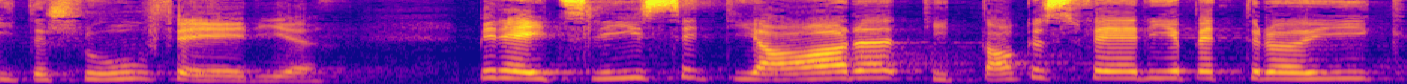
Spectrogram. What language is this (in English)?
Swiss German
